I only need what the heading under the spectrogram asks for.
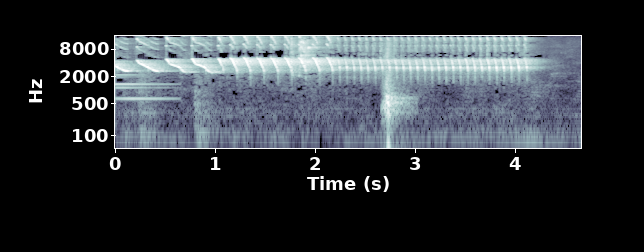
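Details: Atlantic canary singing in the morning, used as a master song to prompt other canaries to sing: opening pure whistled notes, then fast repeated chirps sliding down, merging into a long, even, rapid rolling trill that fades out.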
